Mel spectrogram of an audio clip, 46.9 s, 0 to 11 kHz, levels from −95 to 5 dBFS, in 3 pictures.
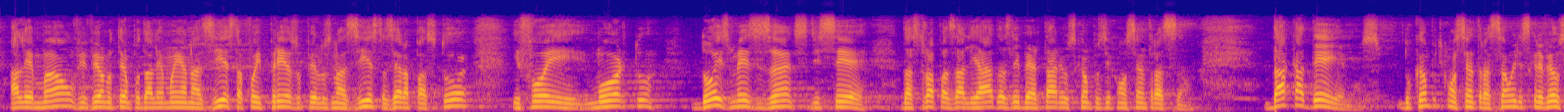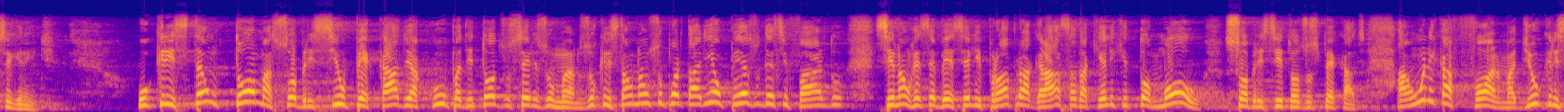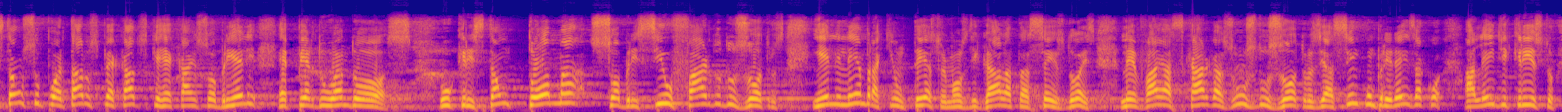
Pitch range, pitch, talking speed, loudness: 160-225 Hz, 190 Hz, 160 wpm, -14 LUFS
